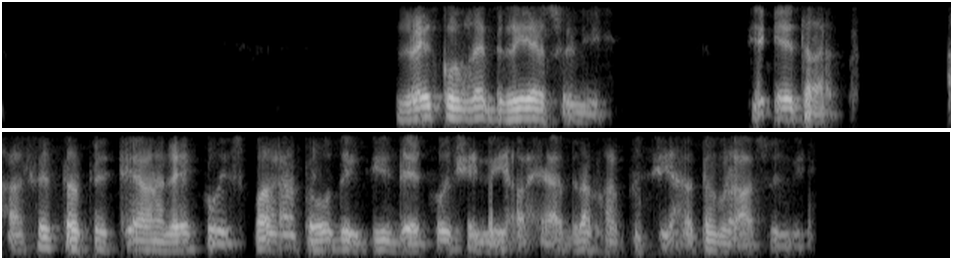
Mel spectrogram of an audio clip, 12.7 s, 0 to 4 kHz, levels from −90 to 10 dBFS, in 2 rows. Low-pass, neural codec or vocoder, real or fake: 3.6 kHz; codec, 24 kHz, 1.5 kbps, HILCodec; fake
